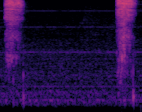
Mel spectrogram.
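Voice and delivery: S as a pure hiss, no vowel; phonic S. Shown as a demonstration. Teacher giving learners the letter's sound, hissed S. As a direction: make S just air through a narrow gap. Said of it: "has got a phonic sound of".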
